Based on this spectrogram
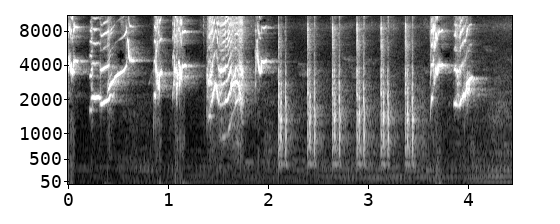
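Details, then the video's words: Lure recording of Javan myna (jalak kebo) song for trapping: quick whistled upslurs and downslurs, then a harsh buzzy burst followed by a steady series of about eight short rasping notes, ending in a swooping whistle. "Pancingan suara burung jalak kebo gacor masteran burung jalak kebo gacor"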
